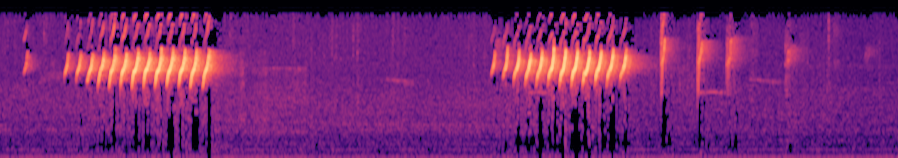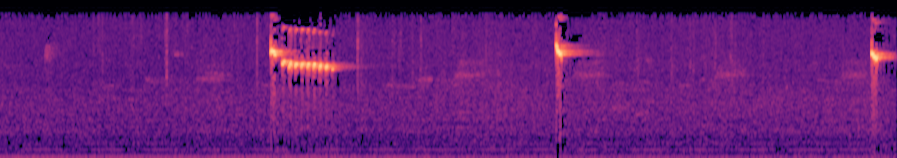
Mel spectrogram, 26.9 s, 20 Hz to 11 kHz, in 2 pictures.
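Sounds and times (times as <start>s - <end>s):
White throated treecreeper: 0.0s - 26.9s.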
